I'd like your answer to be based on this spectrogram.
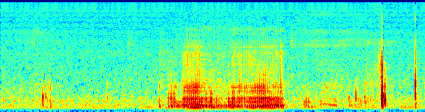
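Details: English bulldog snoring while asleep: one rough, rattling snore of about a second and a half amid quiet room noise.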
